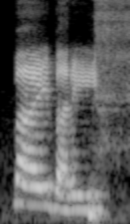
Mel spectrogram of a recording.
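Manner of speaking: put-on cartoon penguin voice. Speaker showing off the character voices they can do, penguin voice from Elf. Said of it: "And then and then the penguin".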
